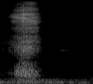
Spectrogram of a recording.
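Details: A single sharp, hissing sneeze burst under half a second, then quiet, from someone who says they are sick with a slight fever, a cold and a cough; sneeze.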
